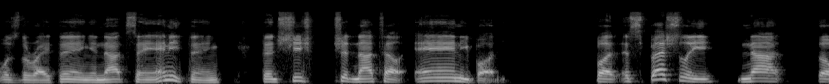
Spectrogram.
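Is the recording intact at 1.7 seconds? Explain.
No. At 1.7 s the speech is in the middle of repeated stalls (stutter), running from 1.41 to 2.36 s just after "right thing and not". The audio drags and catches, with 17 short hold-ups, the longest 129 ms, covering about a third of that stretch. Packets arrived late, so the jitter buffer kept emptying. Each time, the receiver stretched the last sound, fading it in longer waits, for about 302 ms in all, with nothing actually lost.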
